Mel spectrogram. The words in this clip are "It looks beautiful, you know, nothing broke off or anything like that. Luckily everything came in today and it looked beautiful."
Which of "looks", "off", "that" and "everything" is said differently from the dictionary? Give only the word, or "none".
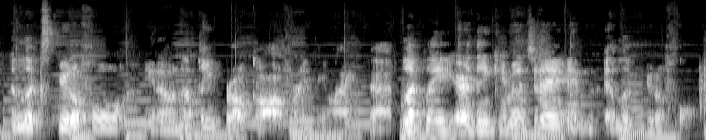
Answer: none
